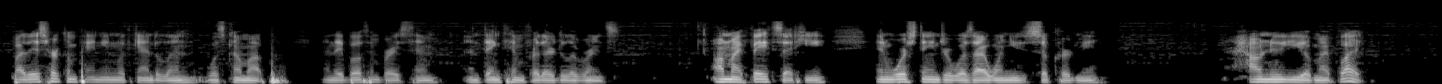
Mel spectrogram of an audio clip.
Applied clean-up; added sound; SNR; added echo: none; none; none; none.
